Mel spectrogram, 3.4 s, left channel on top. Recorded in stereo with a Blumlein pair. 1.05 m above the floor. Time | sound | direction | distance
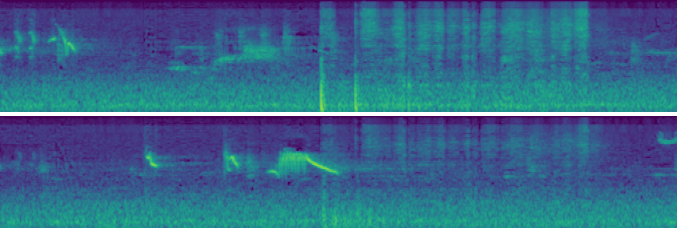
1.6 | writing | 45° left | 0.9 m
